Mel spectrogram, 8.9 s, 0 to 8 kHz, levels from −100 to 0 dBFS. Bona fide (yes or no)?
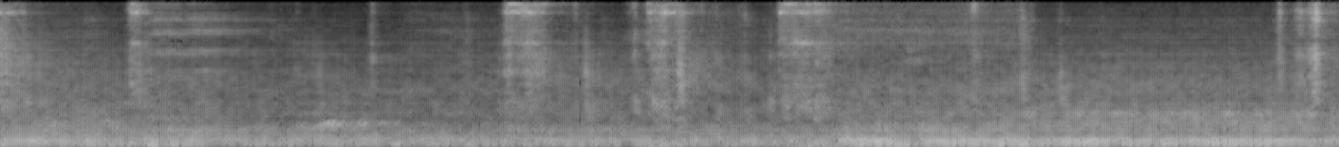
no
